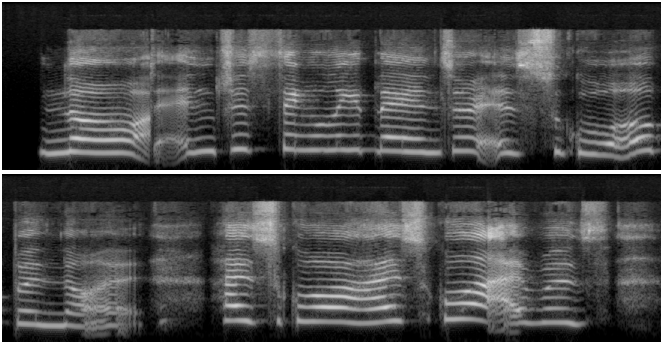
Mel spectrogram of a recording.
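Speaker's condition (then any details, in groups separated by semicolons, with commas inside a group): Autoimmune disease, spinal cord injury; acquired at age 25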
